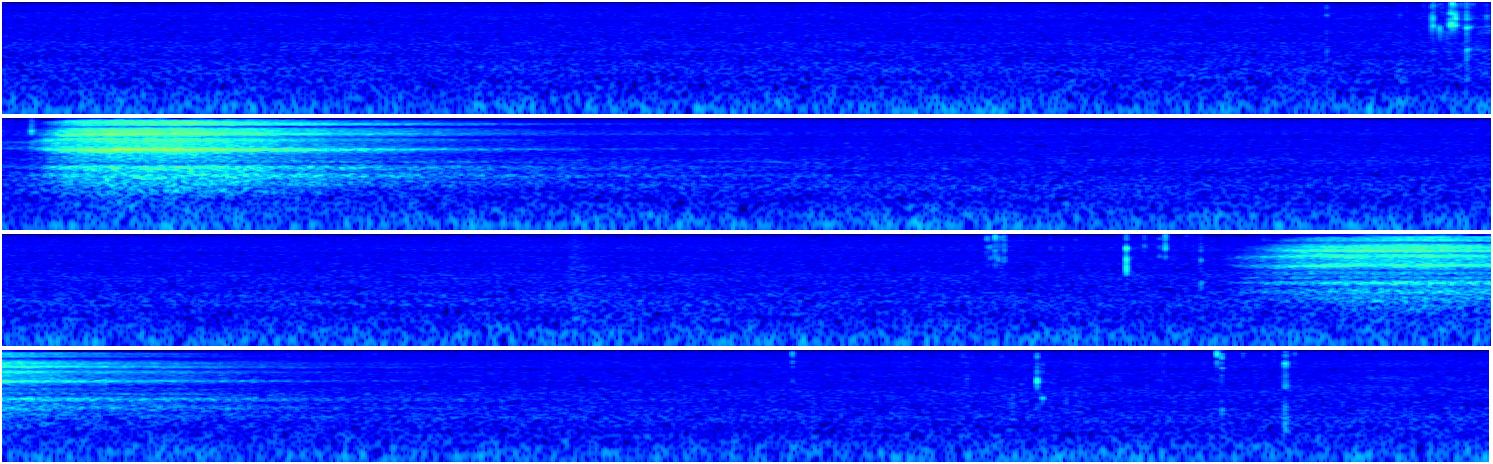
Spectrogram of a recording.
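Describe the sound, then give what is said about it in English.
Two slow, deep cleansing breaths about ten seconds apart, each drawn in through the nose and ending in a long, airy sigh out through the mouth, over a steady low background hum with no talking. “Begin with your three big cleansing inhales and exhales, in through the nose.”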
